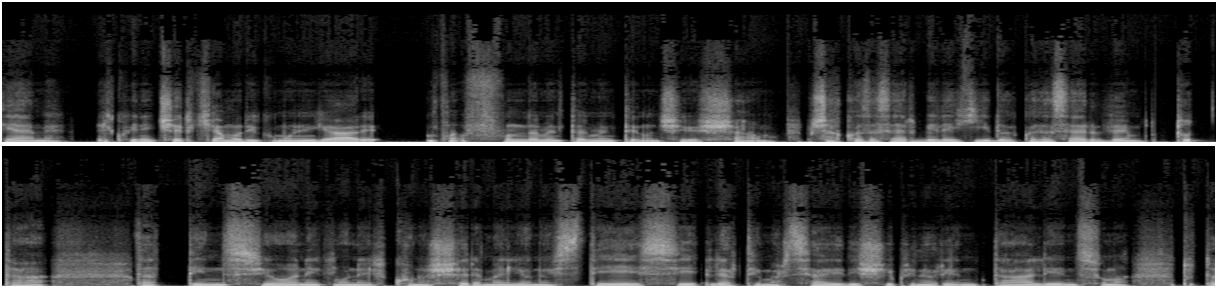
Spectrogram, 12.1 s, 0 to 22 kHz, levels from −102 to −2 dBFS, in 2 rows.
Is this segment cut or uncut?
cut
